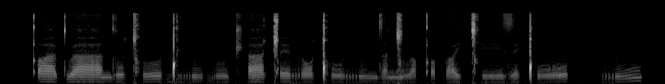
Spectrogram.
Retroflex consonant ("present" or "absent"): absent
